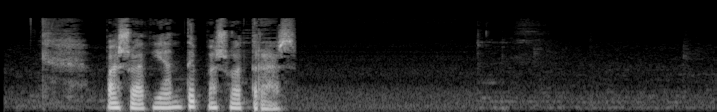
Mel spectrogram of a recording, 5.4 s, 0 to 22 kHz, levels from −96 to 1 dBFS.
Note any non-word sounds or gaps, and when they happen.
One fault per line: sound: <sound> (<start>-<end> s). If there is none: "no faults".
no faults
